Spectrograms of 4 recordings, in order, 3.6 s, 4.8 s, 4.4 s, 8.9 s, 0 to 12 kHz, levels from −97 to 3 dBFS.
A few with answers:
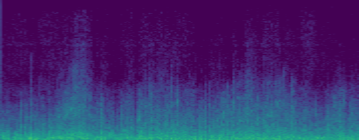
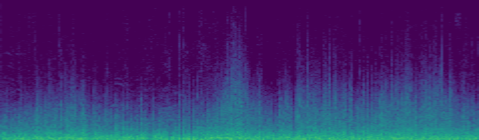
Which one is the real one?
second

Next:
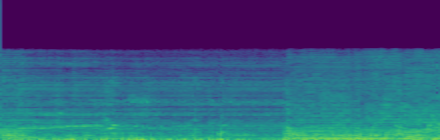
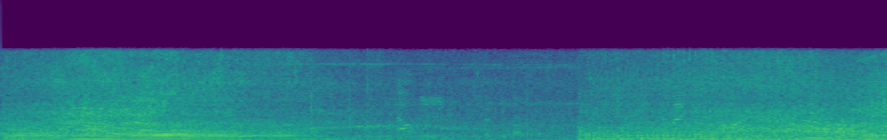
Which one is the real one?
second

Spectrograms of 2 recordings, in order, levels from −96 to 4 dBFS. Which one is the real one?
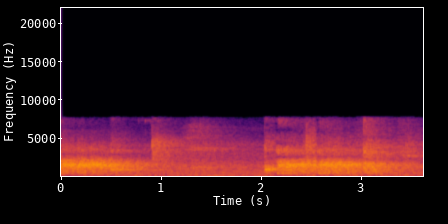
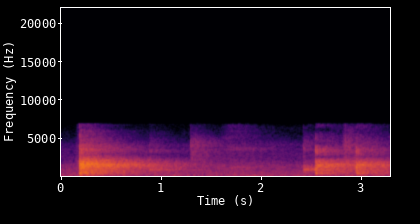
first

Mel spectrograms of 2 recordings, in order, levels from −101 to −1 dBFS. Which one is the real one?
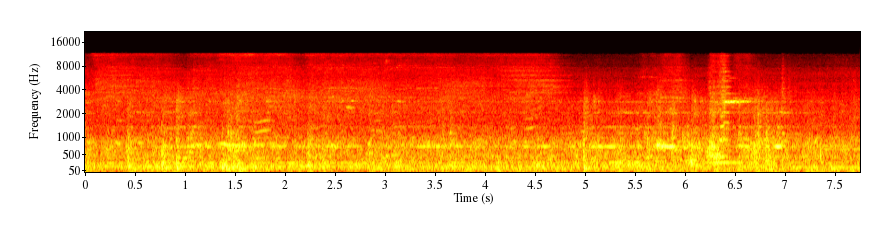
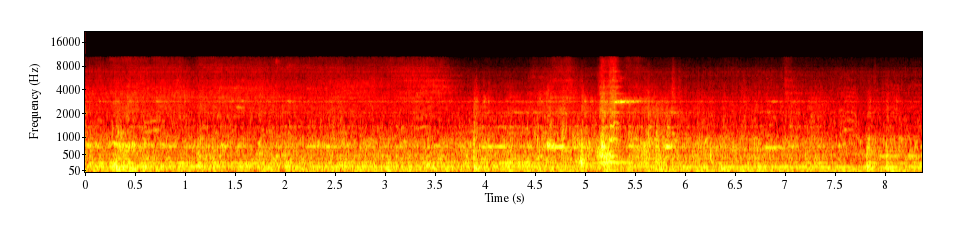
first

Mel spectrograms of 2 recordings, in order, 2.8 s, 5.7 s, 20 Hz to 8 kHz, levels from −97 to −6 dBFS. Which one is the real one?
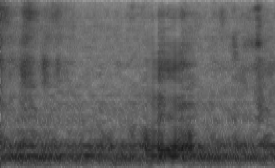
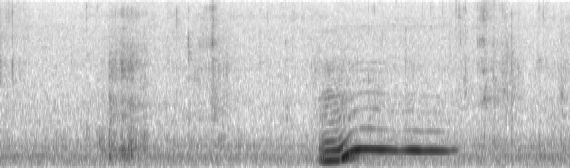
second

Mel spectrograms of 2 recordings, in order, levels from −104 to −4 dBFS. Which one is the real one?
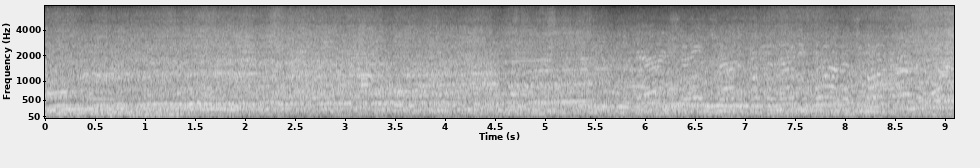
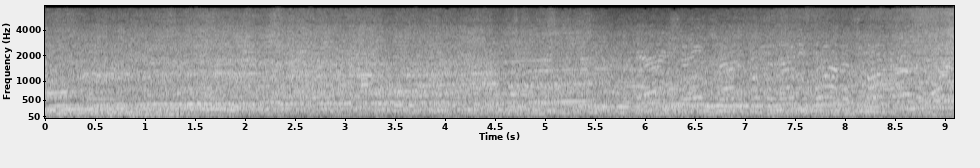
second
